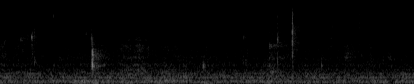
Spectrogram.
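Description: Wooden spoon stirring rice, water and diced vegetables in a ceramic bowl: faint wet swishing, with two light clicks about one and three seconds in.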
